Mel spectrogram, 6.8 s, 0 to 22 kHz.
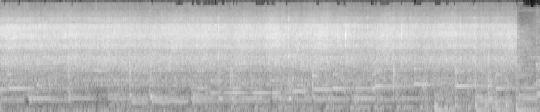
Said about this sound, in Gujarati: હિંગ ઉમેરી 1 નાની ચમચી અને આ આદુ મરચાં ઉમેરી દઈશું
